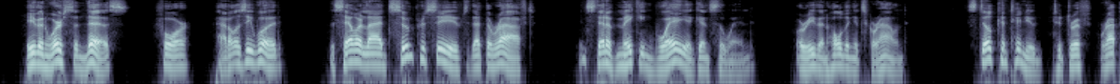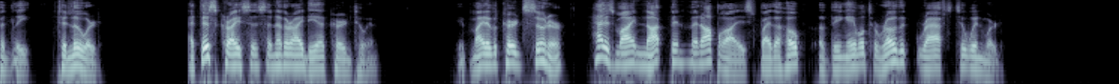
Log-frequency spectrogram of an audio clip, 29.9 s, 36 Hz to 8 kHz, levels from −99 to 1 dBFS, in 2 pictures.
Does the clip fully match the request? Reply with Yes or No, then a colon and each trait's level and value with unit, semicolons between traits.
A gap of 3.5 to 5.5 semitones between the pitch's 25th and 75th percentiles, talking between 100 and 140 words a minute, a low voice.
Yes: average, 5.1 semitones; slow, 135 wpm; low, 120 Hz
